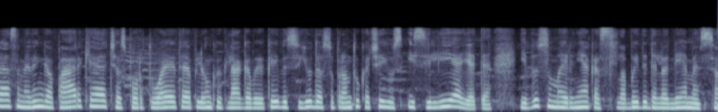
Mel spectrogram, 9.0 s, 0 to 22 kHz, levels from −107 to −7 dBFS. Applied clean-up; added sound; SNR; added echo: none; none; none; none.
